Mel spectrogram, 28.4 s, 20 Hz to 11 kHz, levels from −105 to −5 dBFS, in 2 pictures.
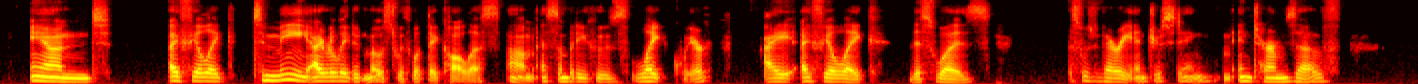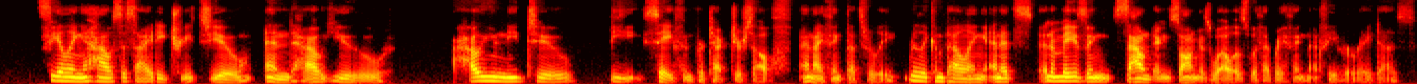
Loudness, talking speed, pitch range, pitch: -35 LUFS, 150 wpm, 140-160 Hz, 150 Hz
